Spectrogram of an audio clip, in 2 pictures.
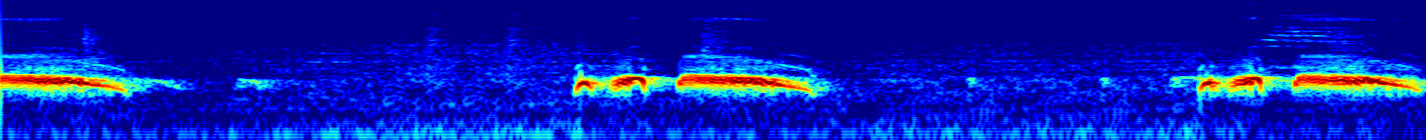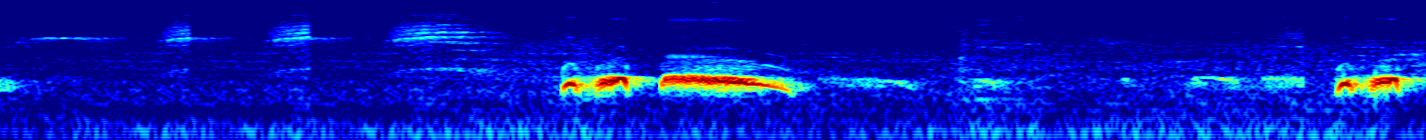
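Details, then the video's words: Spotted dove giving a 'thổ đồng' style calling coo: four low, hollow coo phrases about every three and a half seconds, each with short clipped notes then a longer falling coo; faint high chirps of another bird between phrases. "Cu gáy Thổ Đồng Gáy Gọi + Thúc Kích Bổi Nhanh Nổi | Tiếng Chim Cu Đất Gáy"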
